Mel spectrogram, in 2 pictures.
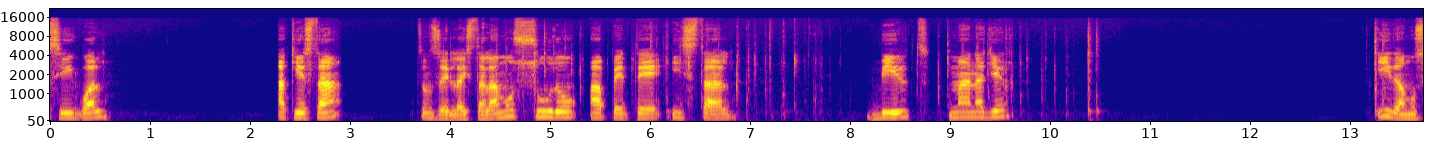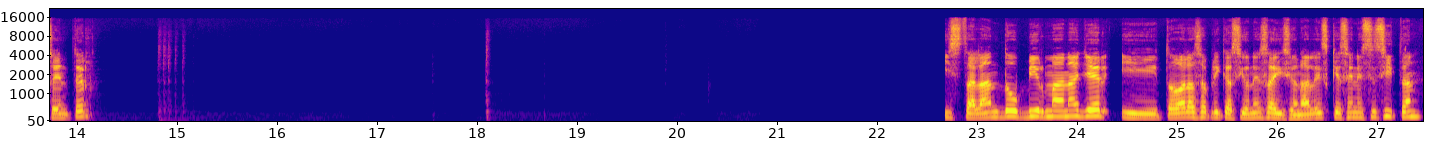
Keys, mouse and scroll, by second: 4.1-10.7 typing, 12.9-13.6 typing.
